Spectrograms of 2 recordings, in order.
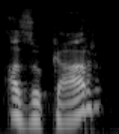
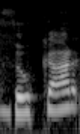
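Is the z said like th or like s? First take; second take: s; th. First: The z is said like s, non-Spain style. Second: The z is lispy like th, Spain style.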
